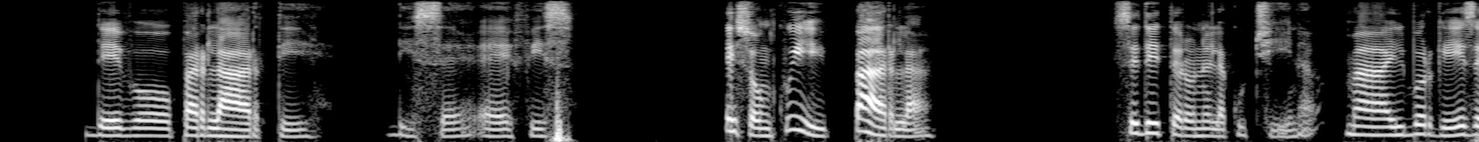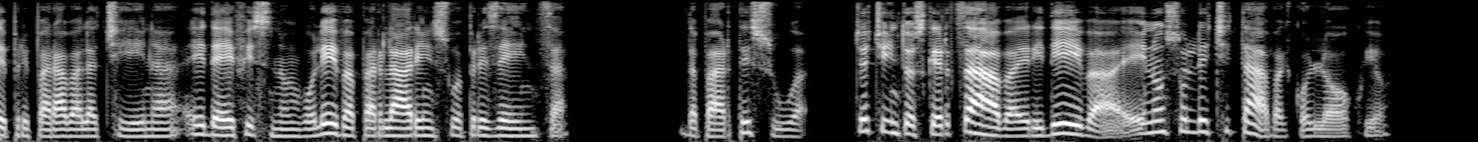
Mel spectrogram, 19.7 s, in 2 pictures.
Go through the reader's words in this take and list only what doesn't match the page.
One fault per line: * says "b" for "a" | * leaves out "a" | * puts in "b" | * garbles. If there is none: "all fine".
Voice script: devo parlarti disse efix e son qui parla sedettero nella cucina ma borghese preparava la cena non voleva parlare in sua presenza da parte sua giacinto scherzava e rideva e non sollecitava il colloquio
* puts in "il"
* puts in "ed efix"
